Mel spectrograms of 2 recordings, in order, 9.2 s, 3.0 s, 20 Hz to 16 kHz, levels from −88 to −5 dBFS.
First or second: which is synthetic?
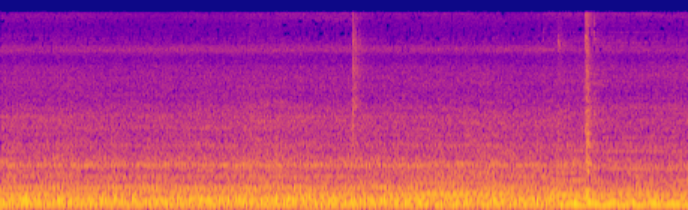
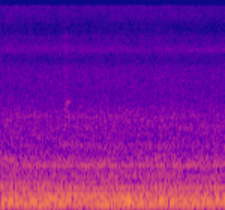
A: second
